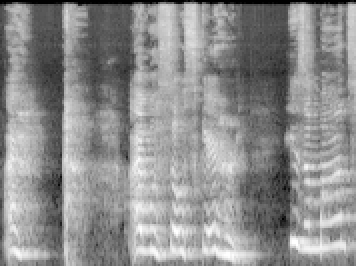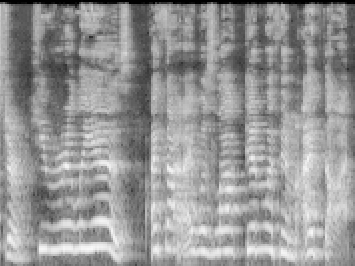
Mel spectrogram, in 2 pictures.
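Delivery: high, panicky outpouring; frightened, very high, insistent voice; out of breath, scared. A narrator's reading. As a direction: plead breathlessly to be believed. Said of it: "still out of breath".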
